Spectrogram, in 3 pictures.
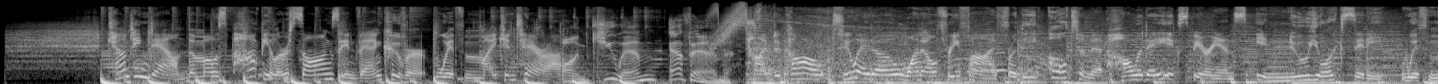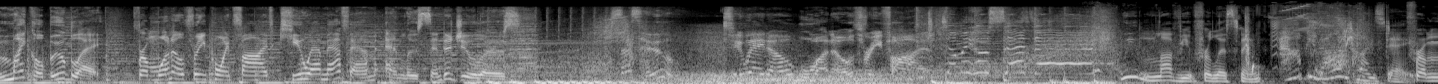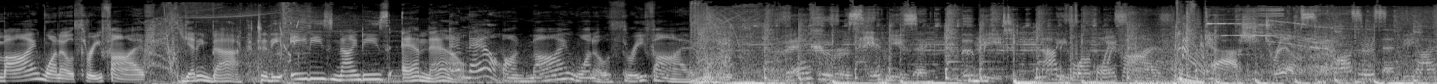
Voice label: DEMO IMAGING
